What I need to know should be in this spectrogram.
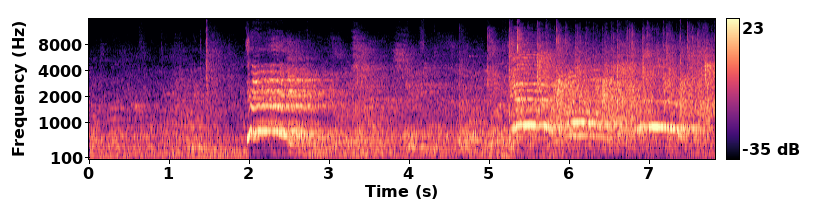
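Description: A body thuds onto a mat.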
